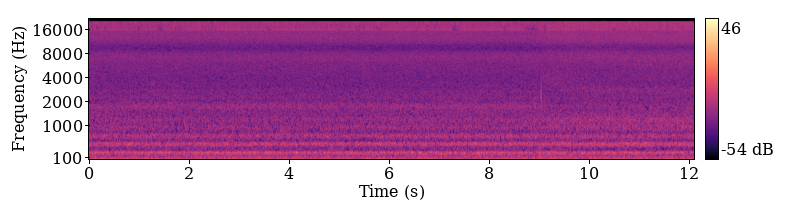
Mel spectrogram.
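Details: Late-season honey bee swarm settling into an empty, unprepared hive on July 8th: continuous deep buzzing drone, even in loudness, with stacked humming tones holding steady for twelve seconds.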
